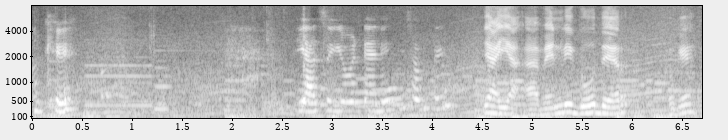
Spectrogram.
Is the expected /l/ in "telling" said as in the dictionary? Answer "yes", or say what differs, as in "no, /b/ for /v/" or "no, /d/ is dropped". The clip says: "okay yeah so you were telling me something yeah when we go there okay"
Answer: no, /n/ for /l/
